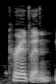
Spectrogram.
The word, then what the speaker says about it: Ceridwen: Ceridwen, yeah, that's how you say it, I think. – Oh, yeah, that's actually like, Welsh, yeah.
